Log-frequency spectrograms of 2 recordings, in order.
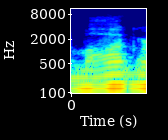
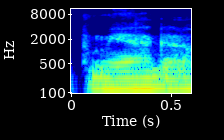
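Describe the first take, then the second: First: "maga" with a broad ah, MAH-guh; tentative MAH-guh for "maga"; unsure pronunciation. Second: "maga" with a stretched front a, MYAG-uh; tentative, quieter MEAG-uh for "maga"; unsure alternative pronunciation. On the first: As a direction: try "maga" with the first vowel as in father. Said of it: "I can't pronounce it". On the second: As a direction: try "maga" softly with the first vowel as in cat, slightly glided. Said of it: "however you say it". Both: Shown as a demonstration.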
